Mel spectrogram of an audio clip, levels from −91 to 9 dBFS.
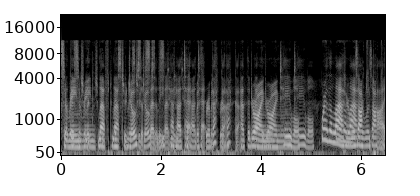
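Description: Speech, with a doubled audio track running throughout. A second full-band copy trails the original by about a third of a second. It sits a few decibels quieter, with no decay or room colour. A slower second capture path is the likely cause.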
